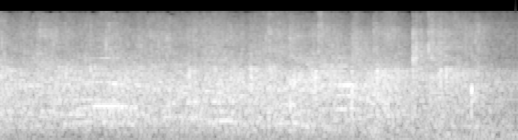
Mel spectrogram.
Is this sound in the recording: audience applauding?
yes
